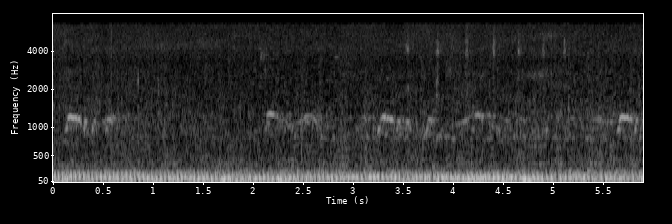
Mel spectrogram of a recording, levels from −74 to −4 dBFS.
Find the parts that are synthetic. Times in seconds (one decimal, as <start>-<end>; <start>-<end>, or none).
0.0-2.0; 2.9-5.1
